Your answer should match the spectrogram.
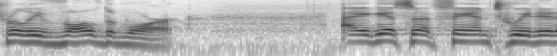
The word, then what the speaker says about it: Voldemort: How do you know the T is silent?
